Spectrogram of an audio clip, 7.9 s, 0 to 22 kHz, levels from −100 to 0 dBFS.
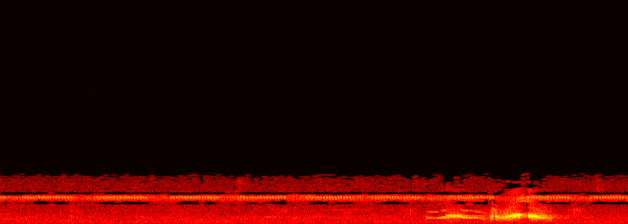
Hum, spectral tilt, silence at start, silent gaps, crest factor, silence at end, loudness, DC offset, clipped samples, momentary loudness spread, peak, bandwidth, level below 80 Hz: none; -5.5 dB/octave; 0 s; none; 22 dB; 0 s; -38 LUFS; under 0.1%; under 0.1%; 17 LU; -16 dBFS; 5.2 kHz; -82 dBFS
